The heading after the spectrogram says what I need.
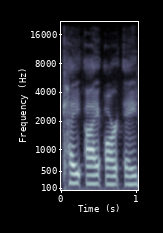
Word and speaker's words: Kira: And if you notice at the very top, it says K-I-R-A twice. You pronounce that Kira Kira, and in Japanese, it means sparkly and shiny. Maybe that's what I'll name her. Kira.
